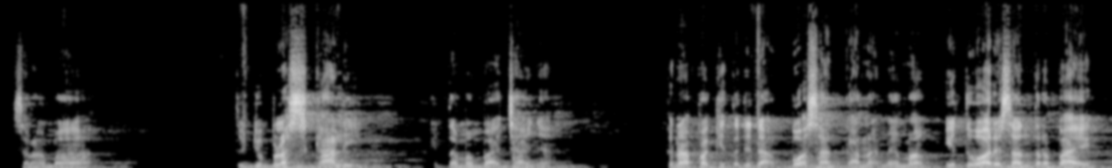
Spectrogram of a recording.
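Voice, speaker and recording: A man with an Indonesian accent delivers a mosque sermon in a slightly raised voice. He lifts his words loudly for emphasis, then sinks into soft phrases, often putting questions to the congregation. A long hall reverb trails every line. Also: on the high side. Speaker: preacher.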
